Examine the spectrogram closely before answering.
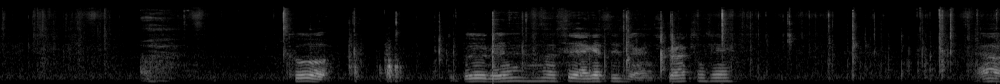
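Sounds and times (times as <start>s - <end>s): packaging crinkling in a bag: 0.0s - 1.4s, 4.3s - 10.0s.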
